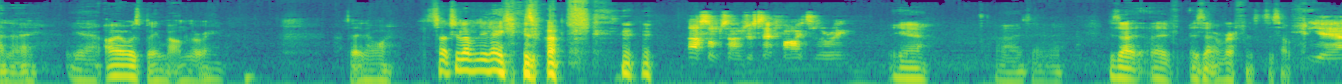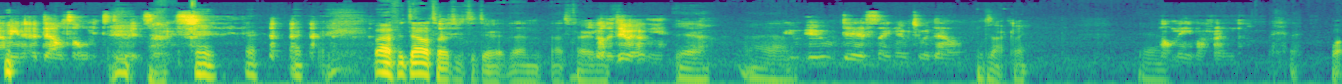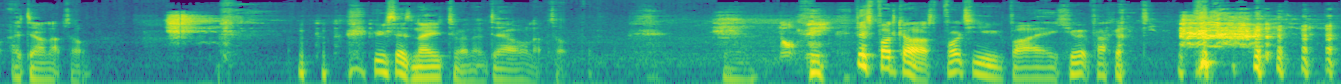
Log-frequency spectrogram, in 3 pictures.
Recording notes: apologies for the audio issues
